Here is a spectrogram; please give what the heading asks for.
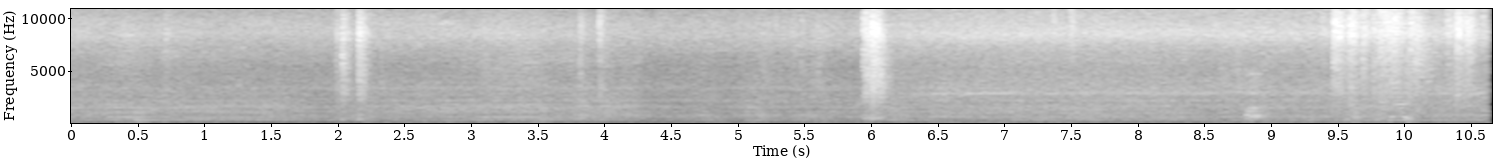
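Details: American Viking 507 Electronic vacuum cleaner (US-market Electrolux), first look: steady high whirring motor runs evenly under a few handling bumps, no grinding or rattles; healthy vacuum motor.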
